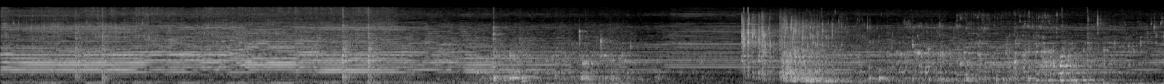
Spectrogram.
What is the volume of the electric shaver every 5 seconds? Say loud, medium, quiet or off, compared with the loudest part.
loud, medium, medium.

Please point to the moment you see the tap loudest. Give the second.
8 s.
